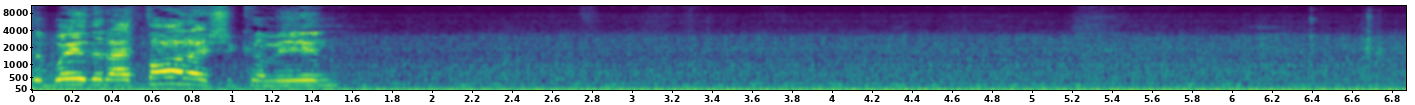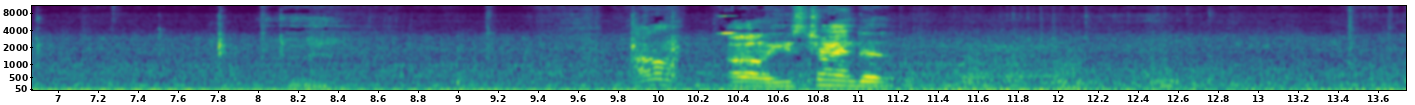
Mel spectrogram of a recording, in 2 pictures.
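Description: A truck engine rumbles steadily as the truck slowly approaches.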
